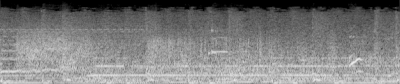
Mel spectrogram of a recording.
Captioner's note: crash!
